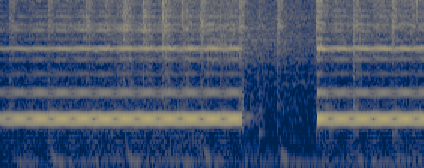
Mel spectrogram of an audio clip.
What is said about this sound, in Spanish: Es alert, avisaba a los vecinos de la provincia de Zaragoza de la peligrosidad de las lluvias.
